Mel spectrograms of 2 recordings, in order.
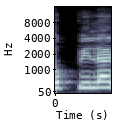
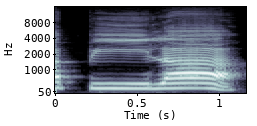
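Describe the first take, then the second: First: Short i in पीला, like पिला; wrongly short vowel. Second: Long drawn ee in पीला; stretched long ee. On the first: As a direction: rush the first vowel of पीला. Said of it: "आपको पीला नहीं पढ़ना". (पीला को छोटी इ से, बिना खींचे) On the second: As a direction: stretch both vowels of पीला. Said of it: "बड़ी ई की मात्रा को खींच के पढ़ना है". (पीला में ई खींचकर) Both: Shown as a demonstration.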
